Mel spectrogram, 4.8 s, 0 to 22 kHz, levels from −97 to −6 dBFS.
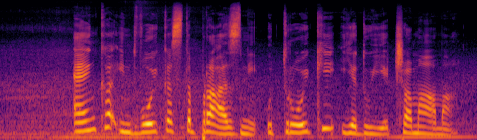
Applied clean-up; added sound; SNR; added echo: none; Car passing by; 17 dB; none.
